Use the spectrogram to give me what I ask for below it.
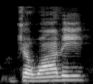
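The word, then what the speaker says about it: Djawadi: the guy uh Ramin jaadi you know but he spells his last name starting with the letter D which is silent and he did the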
